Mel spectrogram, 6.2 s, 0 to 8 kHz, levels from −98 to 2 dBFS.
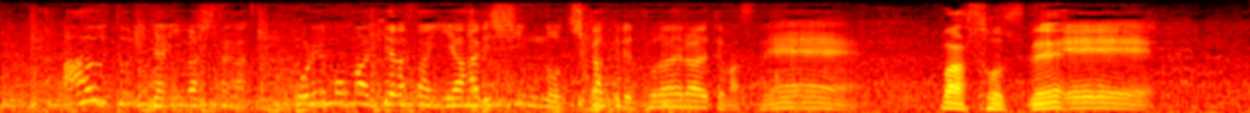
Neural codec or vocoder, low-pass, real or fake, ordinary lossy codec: vocoder, 22.05 kHz, 80 mel bands, Vocos; 7.2 kHz; fake; none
